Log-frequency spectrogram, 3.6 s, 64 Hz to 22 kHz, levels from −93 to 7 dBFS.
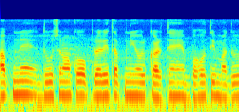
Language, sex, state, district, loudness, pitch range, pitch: Hindi, male, Himachal Pradesh, Shimla, -16 LUFS, 145-155 Hz, 150 Hz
